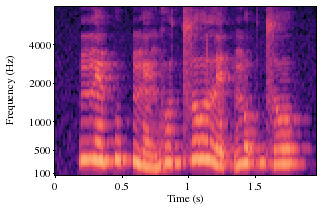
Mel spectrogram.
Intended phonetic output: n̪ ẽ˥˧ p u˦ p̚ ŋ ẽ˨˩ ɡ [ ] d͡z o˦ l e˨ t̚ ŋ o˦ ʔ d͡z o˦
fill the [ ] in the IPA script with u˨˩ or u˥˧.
u˥˧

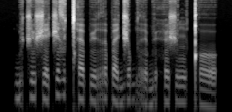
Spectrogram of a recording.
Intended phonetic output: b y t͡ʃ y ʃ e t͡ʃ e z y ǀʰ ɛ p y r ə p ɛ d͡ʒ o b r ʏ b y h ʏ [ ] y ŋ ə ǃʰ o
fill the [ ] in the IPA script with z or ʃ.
ʃ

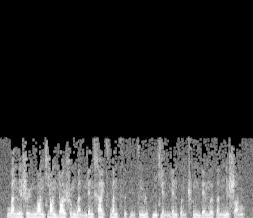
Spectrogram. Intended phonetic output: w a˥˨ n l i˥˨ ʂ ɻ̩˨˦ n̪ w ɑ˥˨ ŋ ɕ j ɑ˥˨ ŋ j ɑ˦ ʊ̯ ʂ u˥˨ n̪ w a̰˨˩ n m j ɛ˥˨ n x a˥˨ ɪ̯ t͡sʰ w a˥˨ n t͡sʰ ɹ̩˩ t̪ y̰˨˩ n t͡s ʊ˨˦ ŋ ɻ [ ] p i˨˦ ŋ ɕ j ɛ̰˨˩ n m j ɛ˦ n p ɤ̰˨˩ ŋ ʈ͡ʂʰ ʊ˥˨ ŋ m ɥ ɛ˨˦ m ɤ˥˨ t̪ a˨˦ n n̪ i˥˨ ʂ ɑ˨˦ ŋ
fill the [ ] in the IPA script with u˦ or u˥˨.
u˦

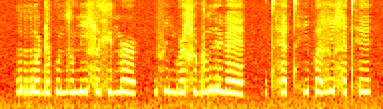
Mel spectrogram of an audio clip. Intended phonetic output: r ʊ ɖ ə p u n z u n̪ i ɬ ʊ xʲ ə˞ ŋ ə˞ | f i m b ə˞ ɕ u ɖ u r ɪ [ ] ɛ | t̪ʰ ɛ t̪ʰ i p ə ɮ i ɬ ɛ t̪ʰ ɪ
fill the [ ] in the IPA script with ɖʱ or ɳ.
ɳ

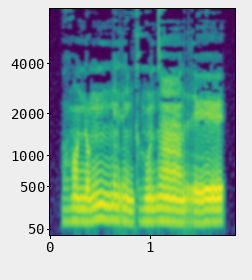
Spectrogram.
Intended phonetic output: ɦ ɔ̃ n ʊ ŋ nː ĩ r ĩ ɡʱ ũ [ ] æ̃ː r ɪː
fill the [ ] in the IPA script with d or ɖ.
d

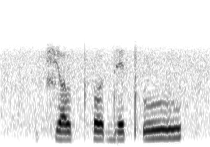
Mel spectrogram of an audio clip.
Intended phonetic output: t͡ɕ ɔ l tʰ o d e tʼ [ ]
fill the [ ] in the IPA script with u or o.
u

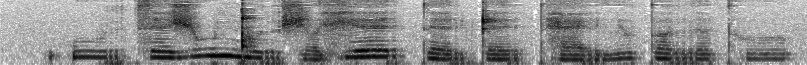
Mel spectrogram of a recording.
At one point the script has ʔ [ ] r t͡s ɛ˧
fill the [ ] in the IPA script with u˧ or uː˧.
uː˧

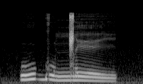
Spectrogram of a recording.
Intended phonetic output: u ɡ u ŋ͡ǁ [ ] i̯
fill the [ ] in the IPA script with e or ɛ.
e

